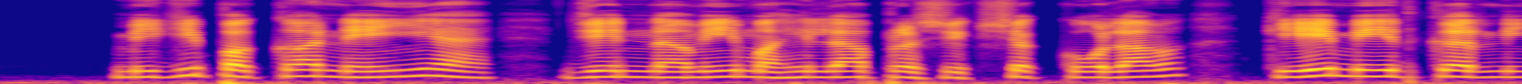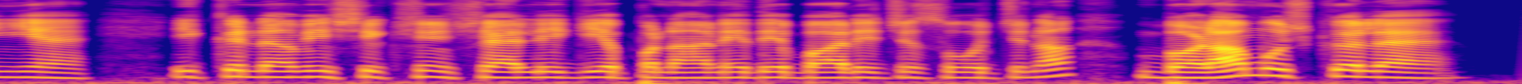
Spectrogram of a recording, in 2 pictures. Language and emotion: Dogri, fearful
